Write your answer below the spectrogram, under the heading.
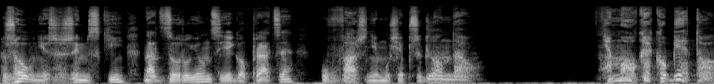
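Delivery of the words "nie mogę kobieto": quiet whisper, much higher. Watched by a Roman soldier, a man answers a pleading woman: quiet whisper. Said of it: "wyszeptał cicho".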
